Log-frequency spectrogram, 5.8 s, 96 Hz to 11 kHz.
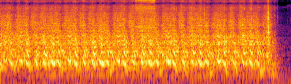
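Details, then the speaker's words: Abandoned 1977 Chevy Camaro with formerly near-locked engine, carb cleaner sprayed in: steady cranking about three turns a second with no firing. Owners suspect no spark or a battery getting low from cranking. "You know, we probably might not have fire. Maybe not. Maybe the battery's getting a little bit low from cranking."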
